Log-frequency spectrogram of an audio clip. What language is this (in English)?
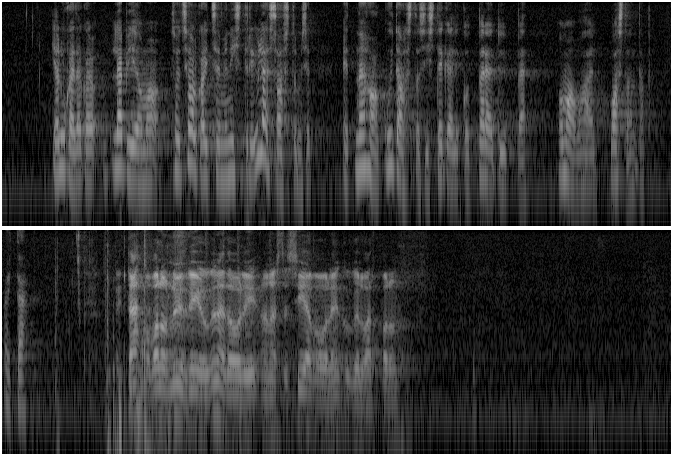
Estonian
